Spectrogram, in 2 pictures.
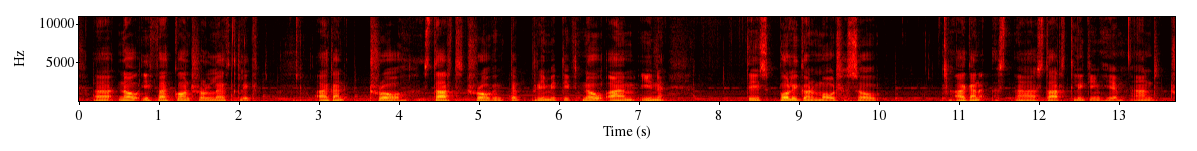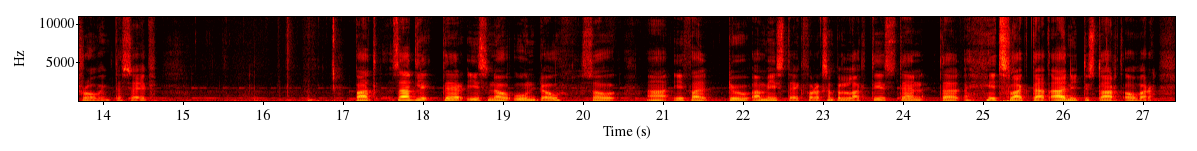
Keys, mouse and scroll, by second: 0.3 shift+middle click, 0.5-0.8 scroll up 2, 0.8 shift+middle click, 1.2-1.6 scroll up 2, 1.6-3.3 shift+middle drag, 3.3-7.4 ctrl+drag, 17.2-24.7 drag, 24.7 ctrl+z, 25.7 right click, 26.0-26.9 scroll down 1, 26.9 click.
